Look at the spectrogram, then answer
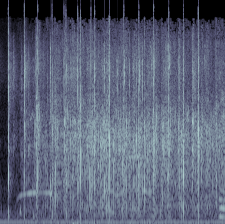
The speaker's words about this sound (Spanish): Un aplauso para mi socio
